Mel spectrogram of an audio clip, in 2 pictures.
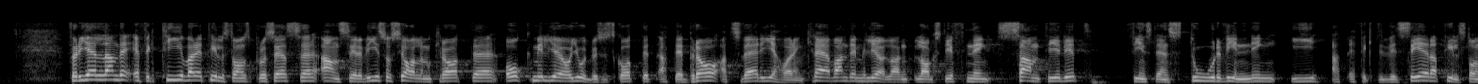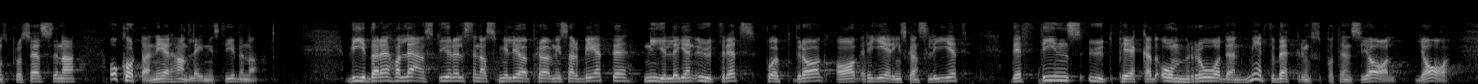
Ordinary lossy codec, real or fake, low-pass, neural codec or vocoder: Opus, 16 kbps; real; 7.2 kHz; none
